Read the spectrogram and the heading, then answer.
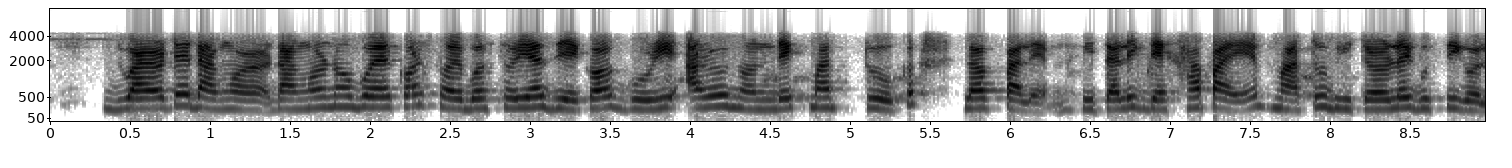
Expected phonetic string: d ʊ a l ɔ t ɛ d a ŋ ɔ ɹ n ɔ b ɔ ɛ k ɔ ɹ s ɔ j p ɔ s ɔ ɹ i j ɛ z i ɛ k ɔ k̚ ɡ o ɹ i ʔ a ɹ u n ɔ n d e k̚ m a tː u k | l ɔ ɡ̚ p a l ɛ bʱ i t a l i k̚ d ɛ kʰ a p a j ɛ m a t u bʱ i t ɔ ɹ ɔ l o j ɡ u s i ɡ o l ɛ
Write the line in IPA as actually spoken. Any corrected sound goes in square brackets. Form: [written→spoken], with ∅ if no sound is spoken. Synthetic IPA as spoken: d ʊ a [l→ɹ] ɔ t ɛ d a ŋ ɔ ɹ n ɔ b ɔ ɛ k ɔ ɹ s ɔ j [p→b] ɔ s ɔ ɹ i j [ɛ→a] z i ɛ k ɔ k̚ ɡ [o→u] ɹ i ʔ a ɹ u n ɔ n d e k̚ m a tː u k | l ɔ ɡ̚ p a l ɛ bʱ i t a l i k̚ d ɛ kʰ a p a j ɛ m a t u bʱ i t ɔ ɹ ɔ l o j ɡ u s i ɡ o l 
